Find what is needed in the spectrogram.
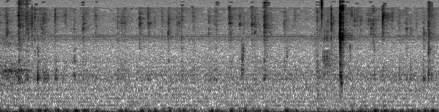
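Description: Faint typing on a computer keyboard: irregular keystrokes as code is entered.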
